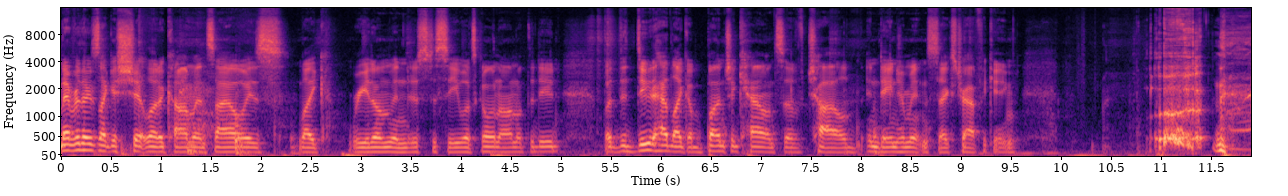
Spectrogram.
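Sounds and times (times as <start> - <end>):
speech: 0.0 - 9.9, 10.9 - 11.8
loud burp: 10.9 - 11.7.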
